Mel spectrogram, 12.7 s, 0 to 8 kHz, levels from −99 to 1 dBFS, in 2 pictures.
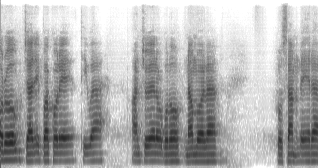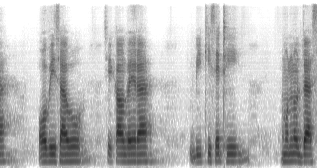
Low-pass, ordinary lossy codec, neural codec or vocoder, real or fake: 7.2 kHz; AAC, 48 kbps; codec, 16 kHz, 0.5 kbps, X-Codec, HuBERT features, trained on LibriSpeech; fake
